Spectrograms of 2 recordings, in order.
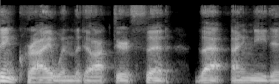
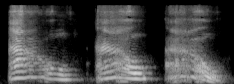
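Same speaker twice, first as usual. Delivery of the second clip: very high, whimpering ow ow ow; crying in pain; 3 dB quieter, much slower than usual. Acted. Hurting child whimpers ow in high pain.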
